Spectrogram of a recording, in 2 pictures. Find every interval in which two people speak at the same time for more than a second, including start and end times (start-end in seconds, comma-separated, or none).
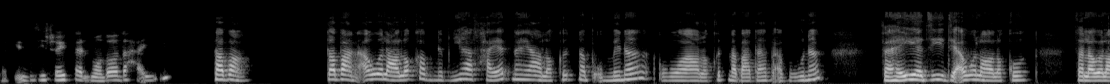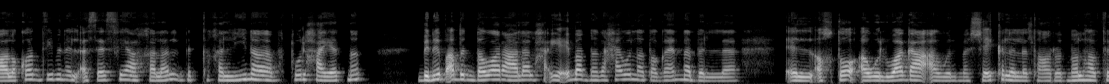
none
